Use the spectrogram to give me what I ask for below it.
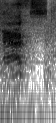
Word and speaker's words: AKZ: It is pronounced axe.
